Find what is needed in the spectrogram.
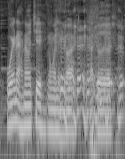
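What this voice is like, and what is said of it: Radio announcer voice. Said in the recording (Spanish): “nuestra voz de locutor ... El que está hablando ahí con esa voz de locutor”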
